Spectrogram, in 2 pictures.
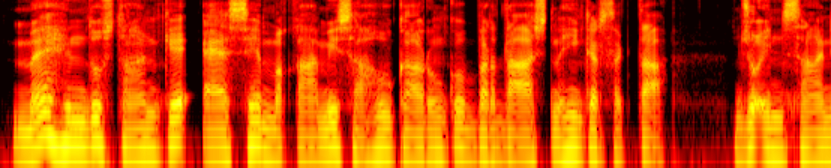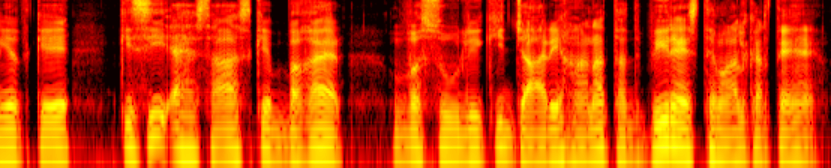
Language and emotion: Urdu, disgusted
